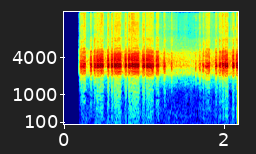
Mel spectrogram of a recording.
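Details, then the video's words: 8 A cicada calls from a tree, a loud, high, rasping buzz that throbs in rapid pulses without pause. "Cicada calling / singing on tree"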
